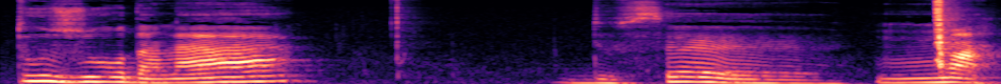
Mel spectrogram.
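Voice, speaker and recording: A hoarse woman hosts a live stream. She rants loudly and mockingly, laughing often, and her voice is worn from talking. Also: low-pitched, drawn-out words, background noise. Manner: loud, taunting, laughing often. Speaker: social media live streamer.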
